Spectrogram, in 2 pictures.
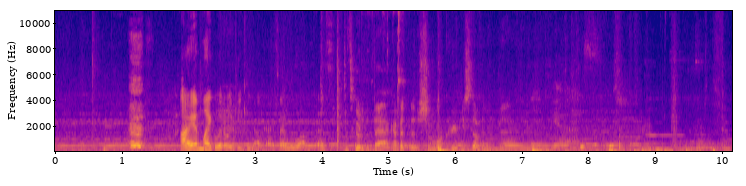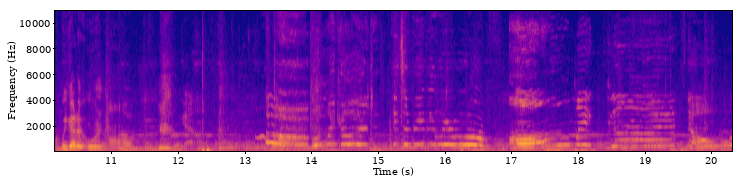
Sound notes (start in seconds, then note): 0.7 riendo; 13.3 jadeando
